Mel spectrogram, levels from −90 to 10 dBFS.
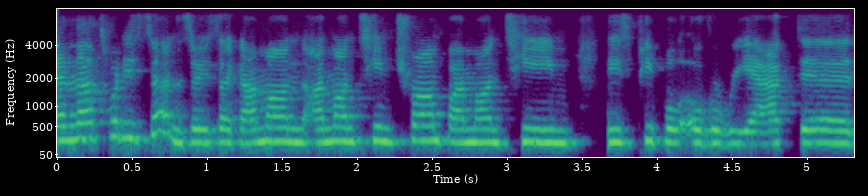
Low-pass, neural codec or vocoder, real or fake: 7.2 kHz; vocoder, 44.1 kHz, 128 mel bands every 512 samples, BigVGAN v2; fake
